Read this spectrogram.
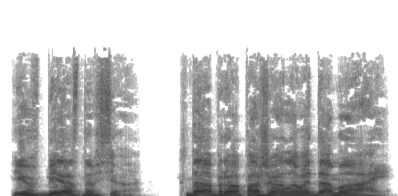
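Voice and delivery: loud, high rallying shout; rousing toast. Acted. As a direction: shout the toast to the whole crew. Climax of toast to crew.

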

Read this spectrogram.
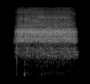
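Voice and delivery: unvoiced hush with finger to lips; shushing. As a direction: hush them urgently. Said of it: "приставляет палец к рту".

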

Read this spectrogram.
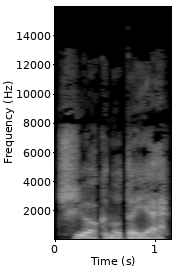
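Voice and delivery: slow, spat-out insult. Acted. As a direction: spit the word in disgust. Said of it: "сплюнул хмырь".

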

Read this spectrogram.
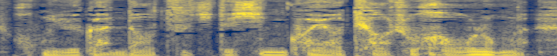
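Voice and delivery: ordinary delivery, nothing marked

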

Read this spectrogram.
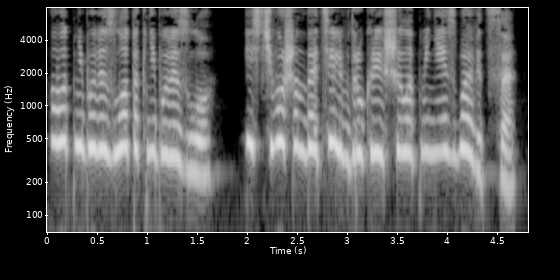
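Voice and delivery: high, whiny little creature; complaining. A narrator's reading. Egg complains about its old owner, whiny complaint. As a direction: lament in a high squeaky voice. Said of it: "и пожаловалось".

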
